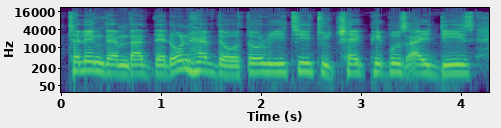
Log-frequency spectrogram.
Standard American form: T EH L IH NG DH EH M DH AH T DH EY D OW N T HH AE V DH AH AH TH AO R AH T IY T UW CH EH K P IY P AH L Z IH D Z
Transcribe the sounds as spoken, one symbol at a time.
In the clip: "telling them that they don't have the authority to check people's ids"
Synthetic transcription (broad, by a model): T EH L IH NG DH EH M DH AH T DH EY D OW N T HH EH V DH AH AH TH AO R AH T IY T UW CH EH K P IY P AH L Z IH D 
